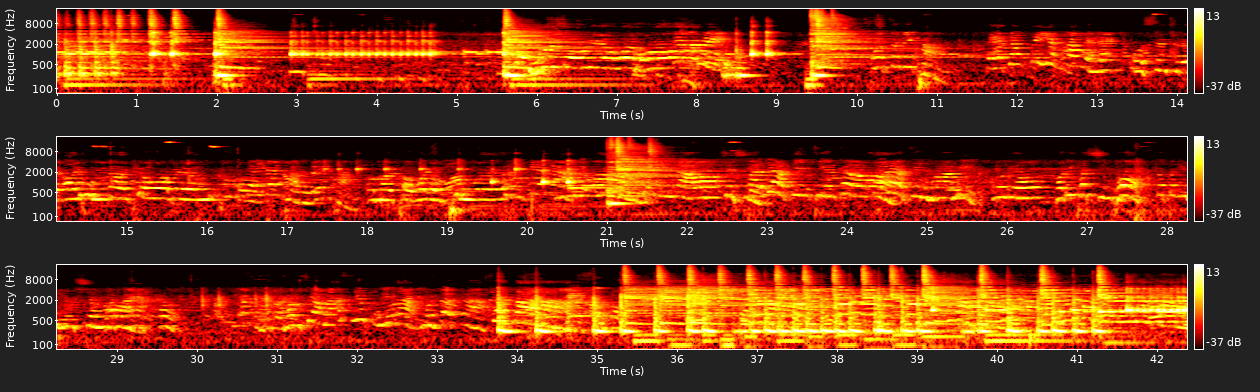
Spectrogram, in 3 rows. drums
0:00.0 0:11.8, 0:19.0 0:23.6, 0:33.6 0:42.3

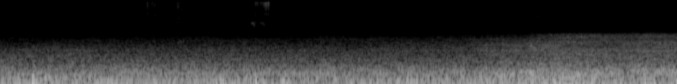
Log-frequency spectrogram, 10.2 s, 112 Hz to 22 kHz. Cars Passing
0:07.2 0:10.1

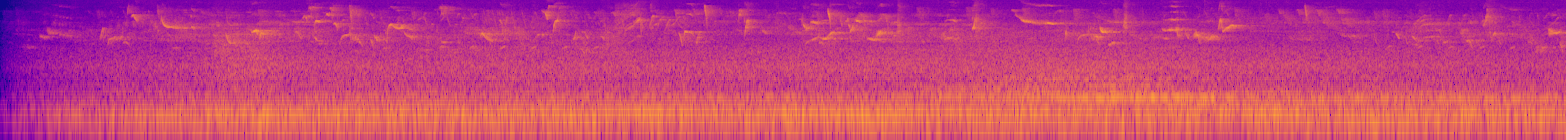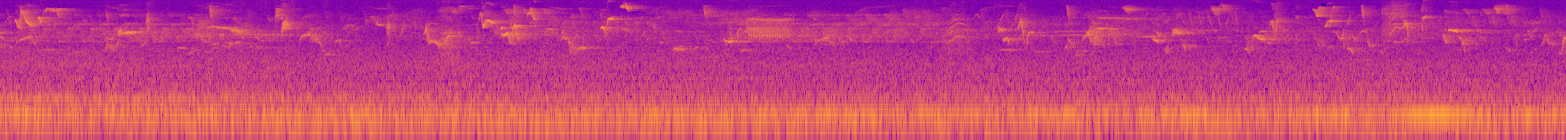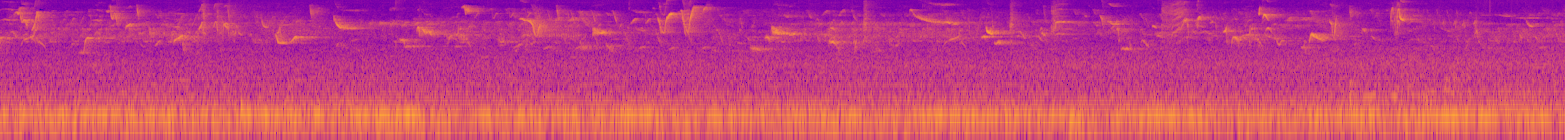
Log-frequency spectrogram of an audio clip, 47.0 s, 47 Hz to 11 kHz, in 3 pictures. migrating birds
0:25.0 0:46.9

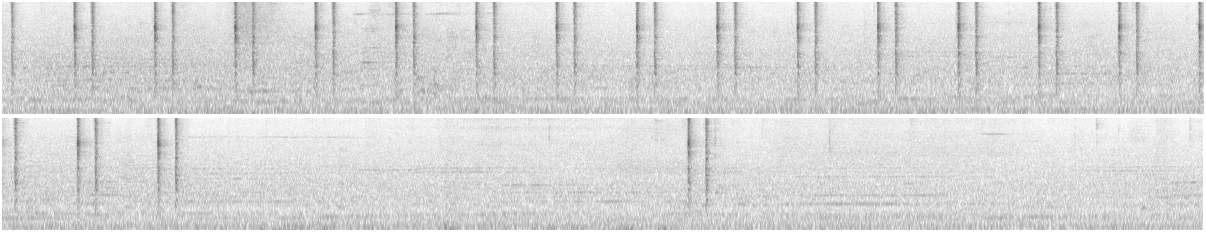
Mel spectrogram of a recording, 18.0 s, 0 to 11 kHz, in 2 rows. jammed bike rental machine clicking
0:00.0 0:10.8, 0:14.0 0:14.7

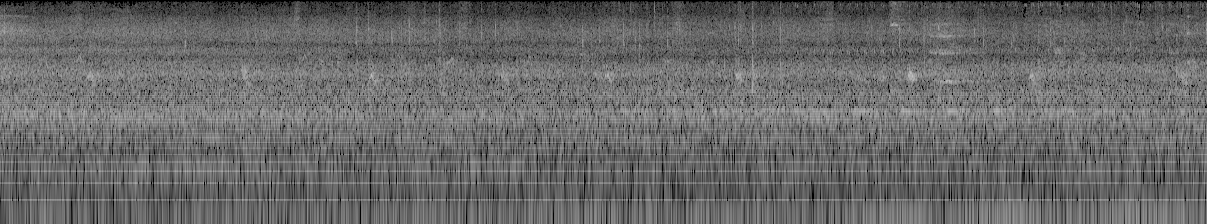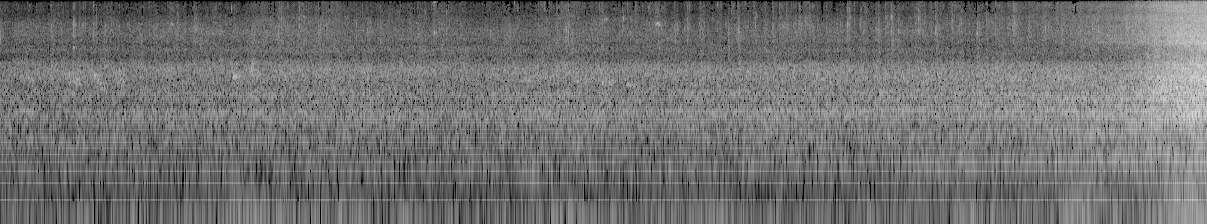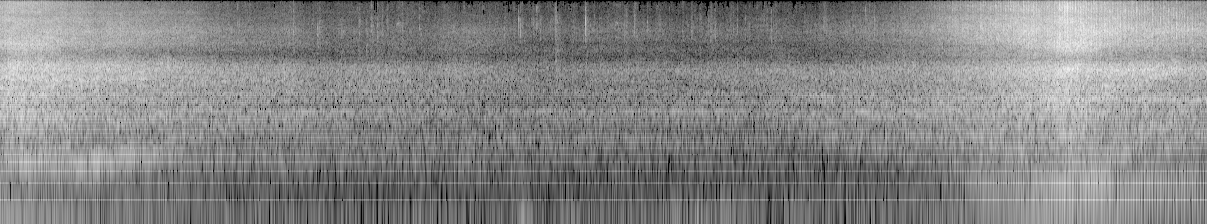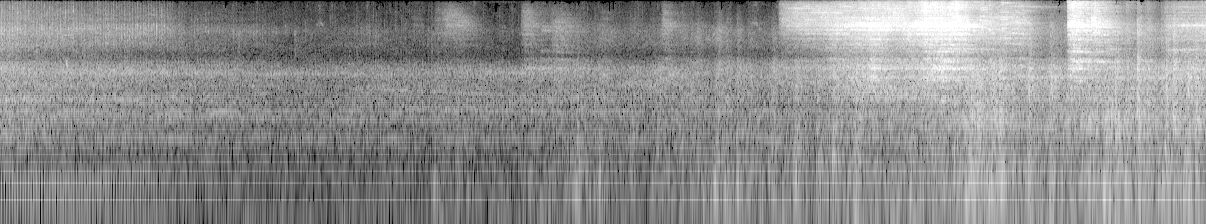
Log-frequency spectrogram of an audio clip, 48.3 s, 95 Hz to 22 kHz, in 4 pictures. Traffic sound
0:18.2 0:48.2

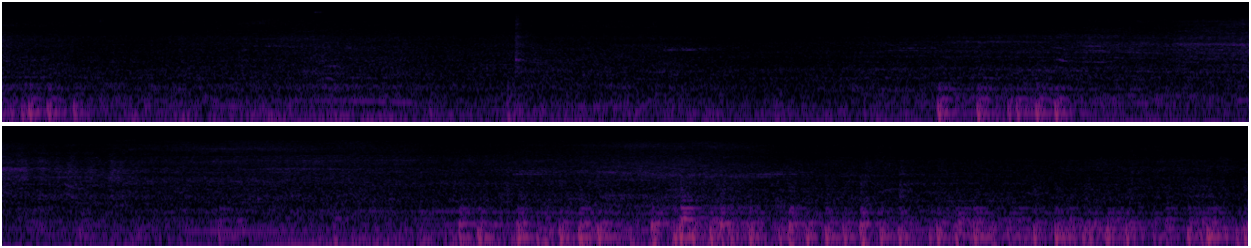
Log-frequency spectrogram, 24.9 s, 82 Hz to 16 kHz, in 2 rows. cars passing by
0:08.5 0:24.9

